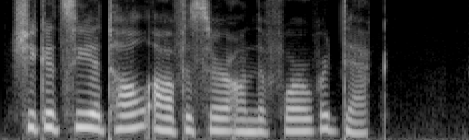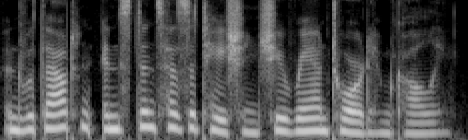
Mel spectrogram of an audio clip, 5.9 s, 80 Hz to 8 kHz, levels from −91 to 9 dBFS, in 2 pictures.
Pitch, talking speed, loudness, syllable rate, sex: 220 Hz, 205 wpm, -17 LUFS, 5.8 syllables/s, female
